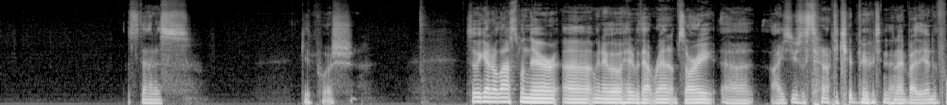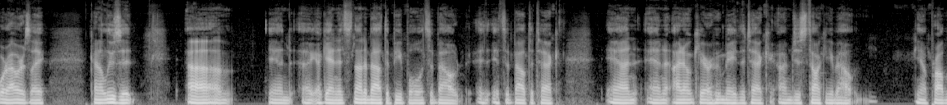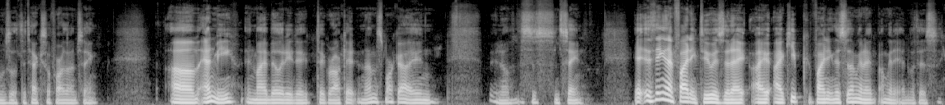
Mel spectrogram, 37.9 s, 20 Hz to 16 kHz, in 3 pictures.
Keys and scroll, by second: 1.2-2.4 typing, 3.4-4.8 typing, 5.4 Return, 12.8 alt+Tab, 14.1 alt+Tab, 19.9 alt+Tab, 26.7 alt+Tab, 27.2 alt+Tab, 32.9 alt+Tab, 33.6 alt+Tab.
